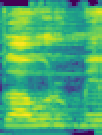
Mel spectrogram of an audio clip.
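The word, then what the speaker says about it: gourmet: यहाँ पे T silent है, इसको गौरमे पढ़ा जाता है।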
